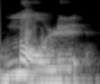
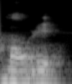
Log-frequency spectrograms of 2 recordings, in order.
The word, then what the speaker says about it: moly: Gli dèi lo chiamano, e qui c'è proprio il termine greco, Molu, Moly, pronunciato correttamente alla greca, Molu.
